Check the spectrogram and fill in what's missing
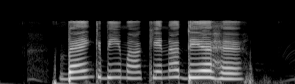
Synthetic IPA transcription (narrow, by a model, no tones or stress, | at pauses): bɛ̃ːŋkbiːmãkenad̪eaɦɛː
